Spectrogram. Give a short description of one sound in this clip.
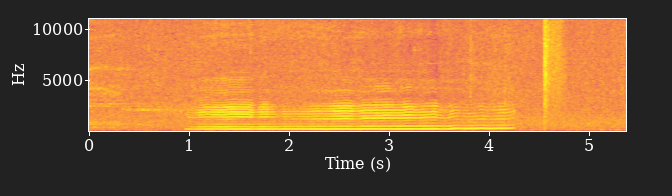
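A young boy lets out a long, rising, straining groan.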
